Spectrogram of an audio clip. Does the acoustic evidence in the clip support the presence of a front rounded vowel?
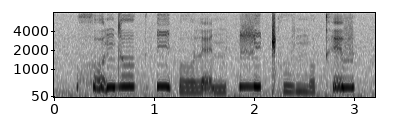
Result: no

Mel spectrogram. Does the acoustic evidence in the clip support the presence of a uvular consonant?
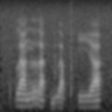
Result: no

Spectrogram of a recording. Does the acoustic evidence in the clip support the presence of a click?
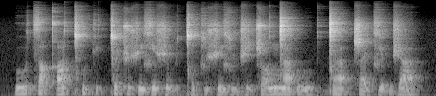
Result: yes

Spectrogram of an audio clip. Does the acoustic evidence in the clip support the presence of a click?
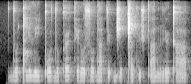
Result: yes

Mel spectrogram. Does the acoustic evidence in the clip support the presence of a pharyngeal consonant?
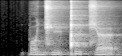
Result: no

